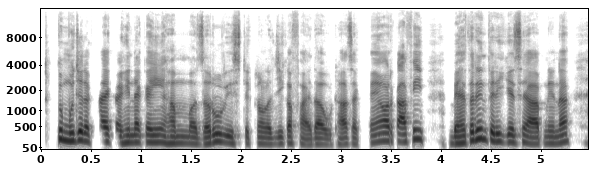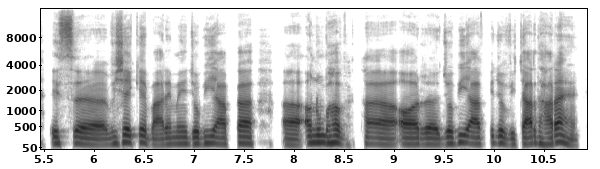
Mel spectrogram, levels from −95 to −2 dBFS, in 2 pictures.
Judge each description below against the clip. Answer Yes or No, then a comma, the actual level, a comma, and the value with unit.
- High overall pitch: No, low, 130 Hz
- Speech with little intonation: No, average, 3.6 semitones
